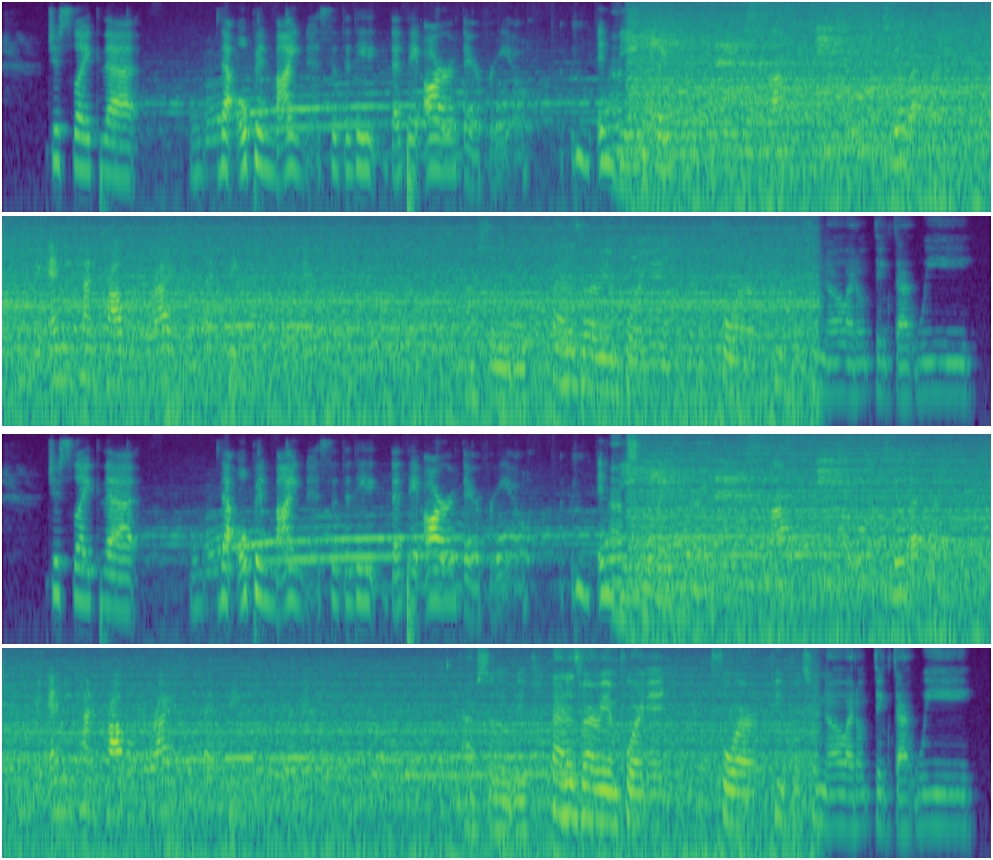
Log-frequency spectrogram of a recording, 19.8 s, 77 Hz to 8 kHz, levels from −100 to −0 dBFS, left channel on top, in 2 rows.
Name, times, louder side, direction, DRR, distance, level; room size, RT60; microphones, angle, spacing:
voice 1, 0.5-1.4 1.9-5.3 5.7-13.5 14.9-15.0, right 1 dB, 5° left, 0.4 m, -28 dB
sound 1, 1.3-17.6, right 3 dB, 85° left, 1.2 m, -34 dB
voice 2, 6.0-7.2 14.5-19.6, right 5 dB, 60° right, 0.5 m, -27 dB
sound 2, 6.2-18.1, left 2 dB, 25° left, 0.8 m, -26 dB
3.5 x 2.4 x 3.5 m
head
